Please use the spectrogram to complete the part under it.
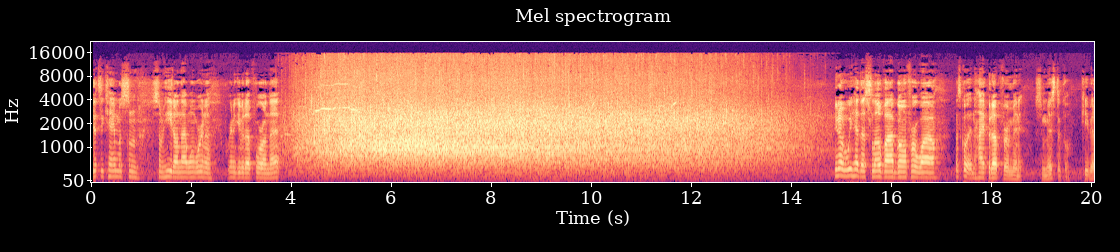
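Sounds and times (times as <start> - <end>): crowd applause: 3.8 - 14.8.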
